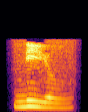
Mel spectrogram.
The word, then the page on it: kneel: ni:l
